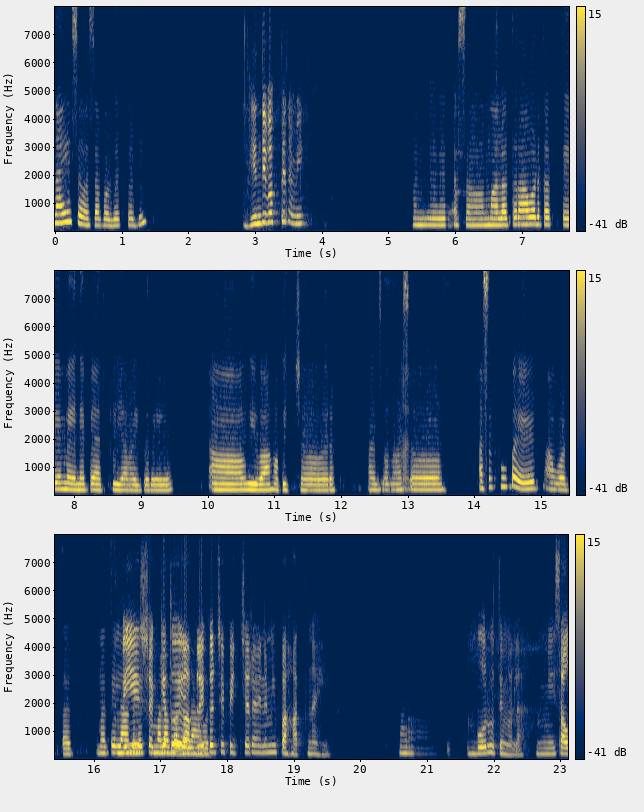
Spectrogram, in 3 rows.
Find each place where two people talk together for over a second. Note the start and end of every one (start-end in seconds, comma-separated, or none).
16.4-17.8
